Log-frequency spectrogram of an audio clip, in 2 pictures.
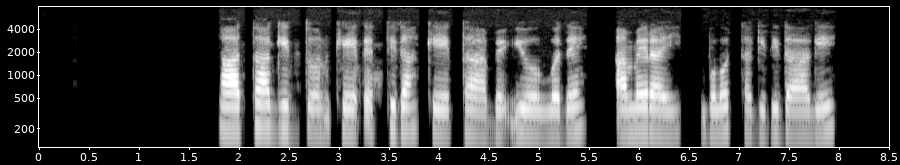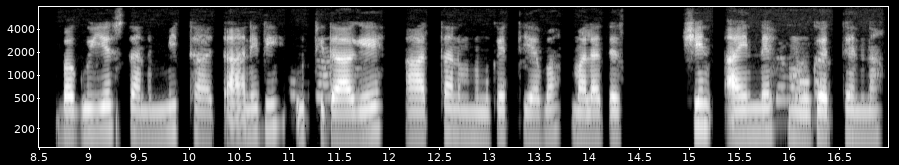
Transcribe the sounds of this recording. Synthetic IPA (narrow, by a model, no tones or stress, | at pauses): haːt̪ːaːɡɪd̪ːɔnkʰe̞ːt̪ʼɛt̪ːɪd̪ɐke̞ːt̪ːaːbɛ̰ʔɪ̰joːwɔd̪ɛ | ʔɐmɛɾɐj | bo̞ːt̪ːɐɡɪd̪ɪd̪aːɡe̞ː | bɐɡʊjːɛsːɐnmɪt̪ːaːt͡ʃʼa̰ːnɪd̪ɪʊt̪ːɪd̪aːɡe̞ːhaːt̪ːɐnmuːkɛt̪ːɪjɐbɐmɐlɐt̪ɛs | ʃɪnɐ̰jnːɛmuːkɛt̪ːɛnːɐ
